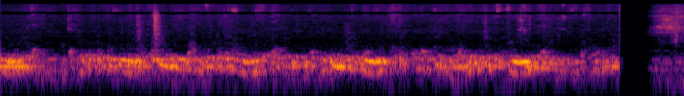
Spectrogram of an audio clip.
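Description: A Kalsira Madrasi high-flying pigeon held in a hand gives a loud, close, continuous cooing call with a rolling, throaty pulse that lasts several seconds before stopping abruptly near the end.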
